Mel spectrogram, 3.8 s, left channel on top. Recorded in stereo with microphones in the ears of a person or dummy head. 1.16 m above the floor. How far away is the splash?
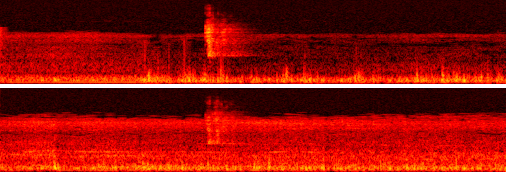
About 9 m.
